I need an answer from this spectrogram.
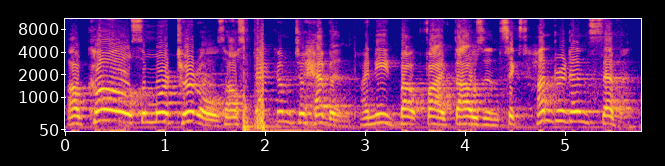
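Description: A woman's voice: fairly high pitch, lively intonation, normal speed, over music, natural voice, rough recording. A woman voicing a bragging, bossy turtle king in a storybook, pompous and commanding. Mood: indignant, determined.

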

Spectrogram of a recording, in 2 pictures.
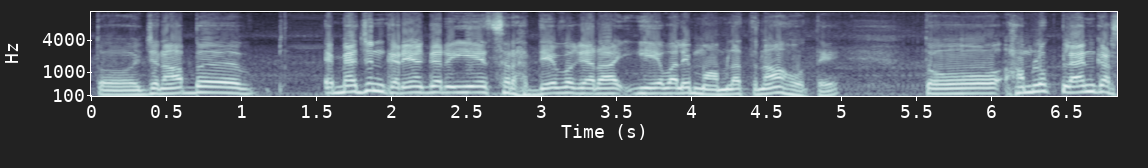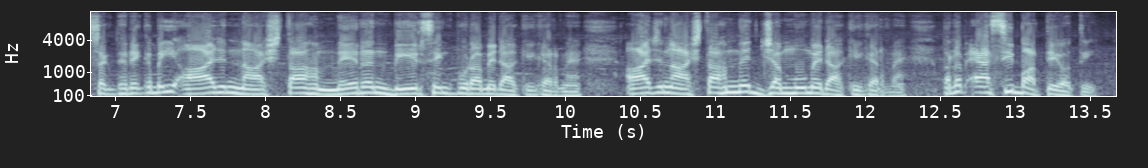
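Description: Riding through heavy city traffic in Pakistan, a man vlogs with a fairly high, expressive voice at an ordinary speed. He chats casually with viewers, calling them "janab", and his helmet-mounted camera picks up the sound.

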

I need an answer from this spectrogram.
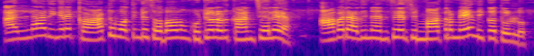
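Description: A teasing, easygoing cartoon father, voiced by a man, his voice set high and talking fast. His speech sounds dry, close and plain. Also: fairly even intonation, dry recording, dull audio. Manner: jokey, coaxing, quick talk.

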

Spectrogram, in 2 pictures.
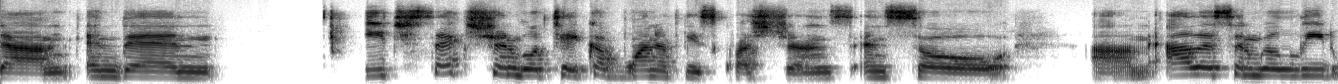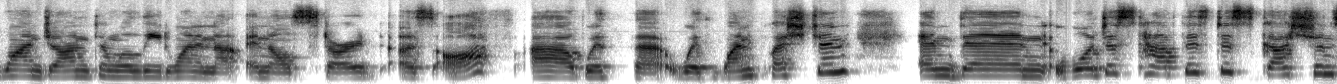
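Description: A young woman moderating a panel discussion over a video call, speaking in a friendly, halting way with many ums and restarts. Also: medium pitch. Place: indoors at home, plain wall.

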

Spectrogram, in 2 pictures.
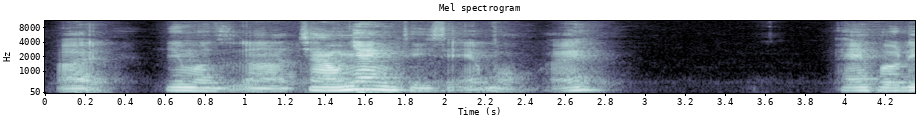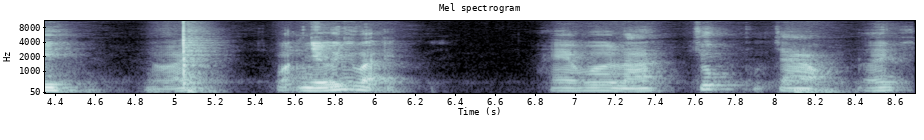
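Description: Drilling phrases over and over, a man teaches a spoken English lesson and keeps urging listeners to remember. He speaks at medium pitch, with a roomy echo and a little hiss or hum in the recording.

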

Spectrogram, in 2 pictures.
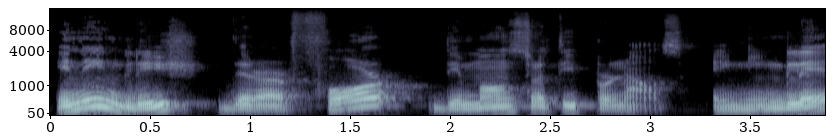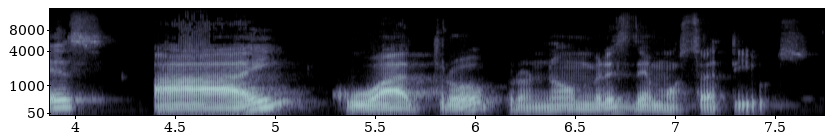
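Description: Man, english teacher, online lesson, low pitch, slow careful delivery. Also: huge pitch swings, creaky, warm tone. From Peru. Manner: slow, drawn-out model pronunciation with questioning tags. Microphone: computer mic.

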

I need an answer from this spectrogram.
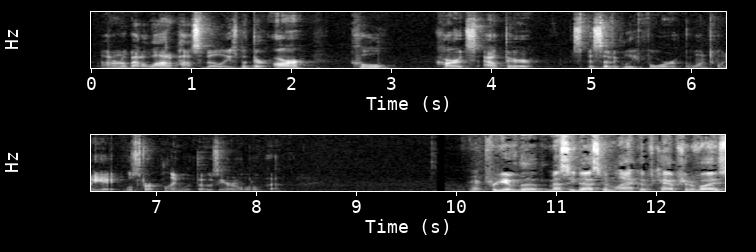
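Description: A man rambles through a casual technical walkthrough of an electronics hobby mod at his home workbench, surrounded by computer gear, and pokes fun at himself along the way. His voice is lowish with vocal fry.

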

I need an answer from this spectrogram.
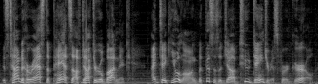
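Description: A man's voice: a little high, big pitch swings, moderate pace, a bit bright, breathy edge, faint music behind, heavily acted. A man voicing a cocky, impatient cartoon hedgehog hero from a children's storybook. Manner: brash, impatient. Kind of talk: storybook character voice.

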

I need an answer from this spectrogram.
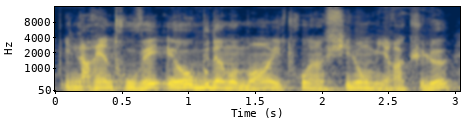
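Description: A man's voice: medium pitch, quick pace, a little mellow. A film columnist on a TV show, talking enthusiastically about a film he recommends. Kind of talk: TV studio film review. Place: TV studio.

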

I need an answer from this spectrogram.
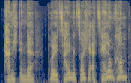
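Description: A man's voice: a little high, animated, fast talker, no echo, clean studio sound, voice pushed up. A man voicing a young American man who speaks in an anxious, pleading way.

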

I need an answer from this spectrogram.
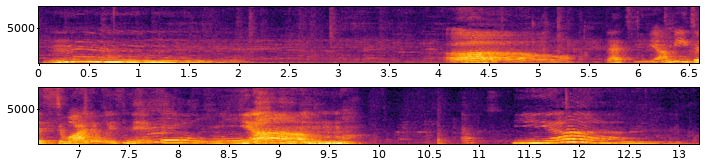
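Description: A woman's voice: a little high, very animated, very slow, long pauses, faint music behind. A woman talking coaxing, sing-song baby talk to her infant in a casual home video. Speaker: mother feeding her baby. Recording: roomy echo.

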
